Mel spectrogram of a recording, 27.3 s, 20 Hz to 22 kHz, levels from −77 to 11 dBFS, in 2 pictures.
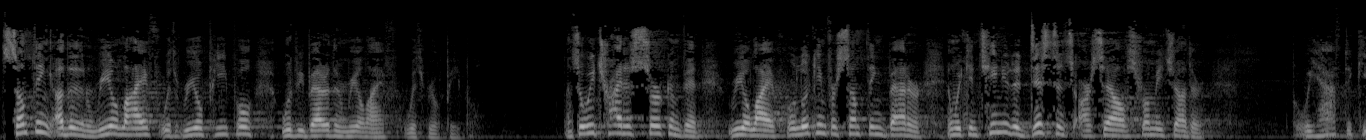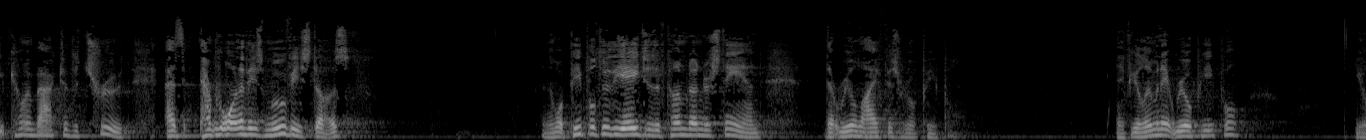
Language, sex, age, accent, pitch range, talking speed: English, male, 40-59, American, 125-190 Hz, 175 wpm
